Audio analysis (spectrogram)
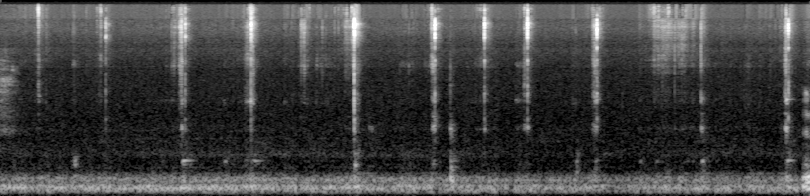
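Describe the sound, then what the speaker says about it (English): Small scissors snip fly-tying materials while tying a Gomphus dragonfly nymph, a series of sharp, irregular close clicks over a low steady hum. "I'll just finish what I need to finish off with my scissors."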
